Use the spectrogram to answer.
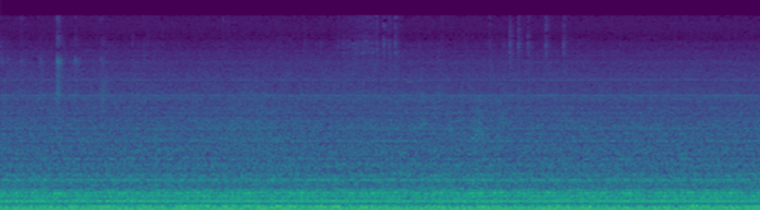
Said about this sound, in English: I talked about this fucking motorcycle. It's a truck. It's a big truck.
